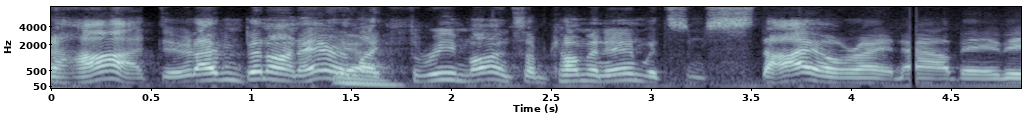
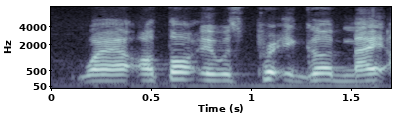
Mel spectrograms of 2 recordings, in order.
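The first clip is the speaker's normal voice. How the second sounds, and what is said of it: Put-on Cockney accent. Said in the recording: “I'm giving you a bit of a Cockney accent right now”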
